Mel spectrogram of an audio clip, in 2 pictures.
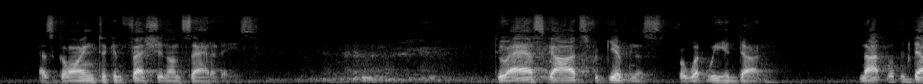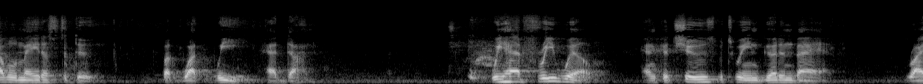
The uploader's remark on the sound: Keynote address at the Acton Institute’s Fourth Anniversary Dinner.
